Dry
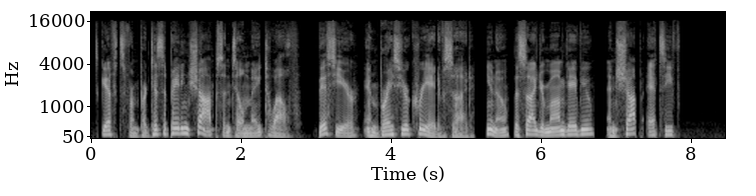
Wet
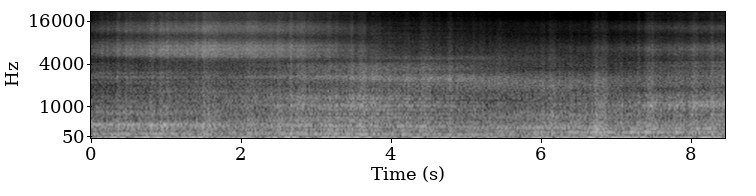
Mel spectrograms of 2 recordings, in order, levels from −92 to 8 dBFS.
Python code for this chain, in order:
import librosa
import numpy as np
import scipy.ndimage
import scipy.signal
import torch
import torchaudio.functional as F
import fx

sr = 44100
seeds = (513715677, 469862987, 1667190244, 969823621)

p1 = fx.ripple_eq(x, sr, per_octave=0.75, db=17)
p2 = np.maximum(p1, 0.0)
p3 = p2 + fx.echo_alternate(p2, sr, ms=355, hz=1100.0, feedback_pct=68, wet_db=-3.0, dry=0)
p4 = fx.paulstretch(p3, sr, seeds[0], factor=16.0, window_s=0.25, from_s=5.63)
p5 = fx.sustainer(p4, sr, db_per_s=21.0)
y = p5 * 10.0 ** (-7.5 / 20.0)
